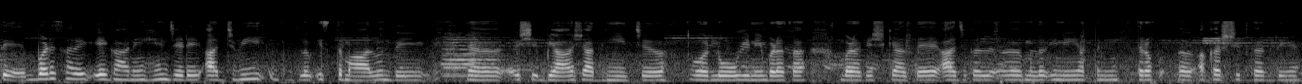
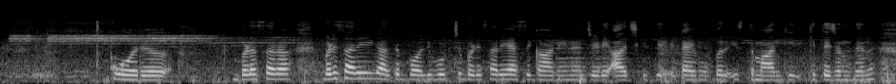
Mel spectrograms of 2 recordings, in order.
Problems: constant background noise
